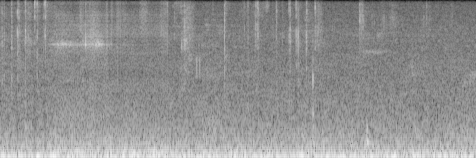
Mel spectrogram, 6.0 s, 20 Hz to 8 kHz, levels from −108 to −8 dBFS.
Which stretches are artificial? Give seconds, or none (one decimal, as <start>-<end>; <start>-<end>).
0.7-2.1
